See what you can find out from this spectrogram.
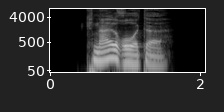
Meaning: inflection of knallrot: 1. strong/mixed nominative/accusative feminine singular 2. strong nominative/accusative plural 3. weak nominative all-gender singular
- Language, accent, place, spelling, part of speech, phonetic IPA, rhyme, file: German, Germany, Berlin, knallrote, adjective, [ˌknalˈʁoːtə], -oːtə, De-knallrote.ogg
